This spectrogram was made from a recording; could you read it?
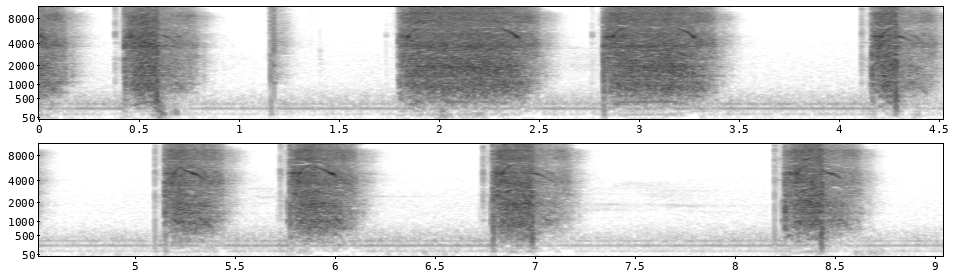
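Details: DeWalt cordless drill, bought less than a year ago and little used, gives a harsh, hissing, grinding rasp on short trigger bursts instead of a clean motor whine. The cause is unknown.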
